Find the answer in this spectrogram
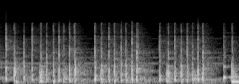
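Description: Tabla played in a fast, dense run of strokes across the dayan and the bayan, with the bass drum's low resonance underneath.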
